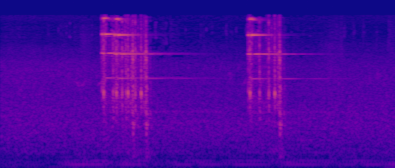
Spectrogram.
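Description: Short bright magic sound effects chime twice.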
